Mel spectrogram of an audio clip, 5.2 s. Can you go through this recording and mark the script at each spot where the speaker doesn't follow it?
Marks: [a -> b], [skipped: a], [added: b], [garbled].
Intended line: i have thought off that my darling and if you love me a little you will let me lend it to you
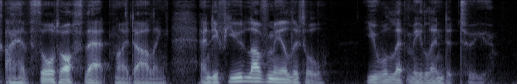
i have thought off that my darling and if you love me a little you will let me lend it to you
